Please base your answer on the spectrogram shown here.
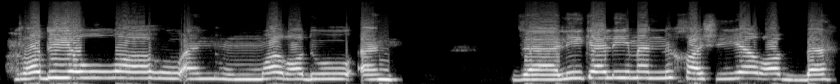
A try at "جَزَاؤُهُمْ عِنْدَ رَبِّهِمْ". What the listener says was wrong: یہ عین کو کلیئر کریں، عین کلیئر نہیں ہے آپ دیکھیں، جزاؤہم عند ربہم، بولیے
